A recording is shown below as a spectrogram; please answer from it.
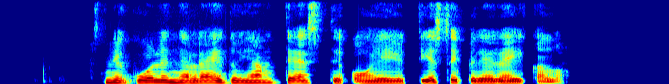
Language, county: Lithuanian, Klaipėda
